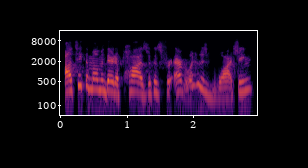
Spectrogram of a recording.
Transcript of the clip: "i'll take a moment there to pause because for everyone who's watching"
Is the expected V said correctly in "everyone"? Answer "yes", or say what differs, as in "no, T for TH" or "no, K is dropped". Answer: yes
